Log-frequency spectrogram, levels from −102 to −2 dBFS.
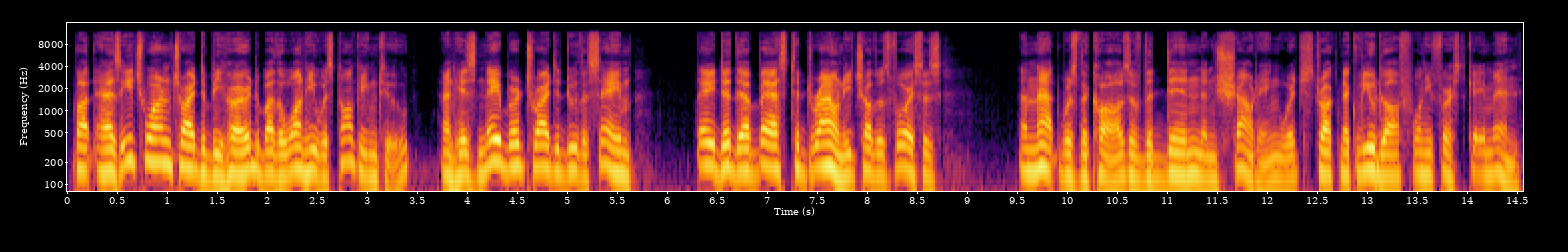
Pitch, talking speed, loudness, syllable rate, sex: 140 Hz, 205 wpm, -17 LUFS, 4.7 syllables/s, male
